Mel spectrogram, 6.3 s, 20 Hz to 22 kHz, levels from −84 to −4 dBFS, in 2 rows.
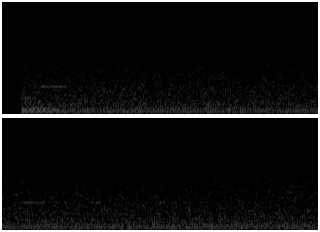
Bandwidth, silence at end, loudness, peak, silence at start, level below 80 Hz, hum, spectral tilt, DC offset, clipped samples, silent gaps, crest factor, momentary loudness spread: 11.5 kHz; 0 s; -66 LUFS; -50 dBFS; 0.15 s; -82 dBFS; 60 Hz at -75 dBFS; -3.5 dB/octave; under 0.1%; under 0.1%; none; 16 dB; 2 LU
